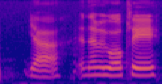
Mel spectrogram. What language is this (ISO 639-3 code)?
eng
